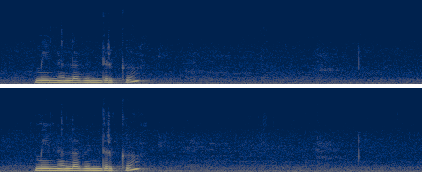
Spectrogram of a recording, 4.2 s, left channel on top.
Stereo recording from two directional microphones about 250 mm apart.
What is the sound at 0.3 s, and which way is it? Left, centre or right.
Speech, centre.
